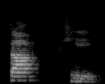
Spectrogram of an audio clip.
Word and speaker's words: thaki: When a is followed in a syllable by he or ki, it may be also represent a short tense vowel, as in thaki.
